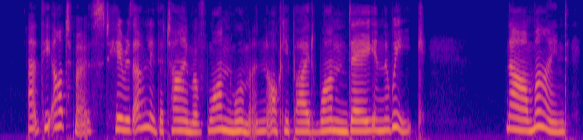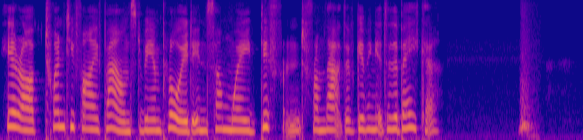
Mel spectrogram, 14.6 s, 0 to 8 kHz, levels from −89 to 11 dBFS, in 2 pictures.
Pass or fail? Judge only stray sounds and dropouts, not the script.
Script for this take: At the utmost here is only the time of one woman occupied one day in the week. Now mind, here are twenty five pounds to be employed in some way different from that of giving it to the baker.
fail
